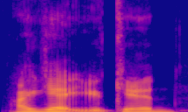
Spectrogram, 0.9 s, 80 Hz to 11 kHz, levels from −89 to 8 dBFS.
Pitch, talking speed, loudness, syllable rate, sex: 125 Hz, 255 wpm, -18 LUFS, 4.9 syllables/s, male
